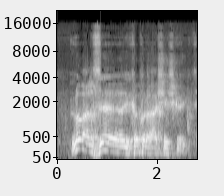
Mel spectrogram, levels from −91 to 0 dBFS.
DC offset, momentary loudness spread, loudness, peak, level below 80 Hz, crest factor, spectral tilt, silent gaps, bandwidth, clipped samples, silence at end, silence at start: under 0.1%; 6 LU; -11 LUFS; 0 dBFS; -50 dBFS; 12 dB; -4 dB/octave; none; 16.5 kHz; under 0.1%; 0 s; 0 s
